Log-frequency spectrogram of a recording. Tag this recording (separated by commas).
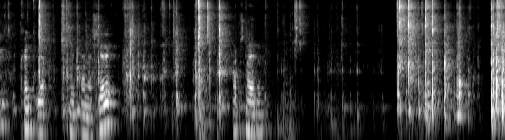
plastic bottle crushing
